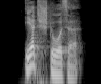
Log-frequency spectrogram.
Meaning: dative singular of Erdstoß
- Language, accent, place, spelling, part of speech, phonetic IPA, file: German, Germany, Berlin, Erdstoße, noun, [ˈeːɐ̯tˌʃtoːsə], De-Erdstoße.ogg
